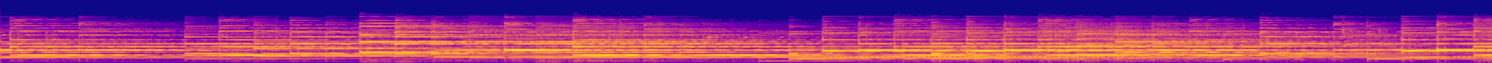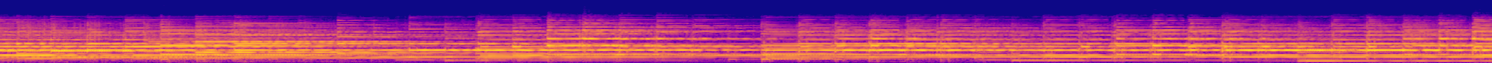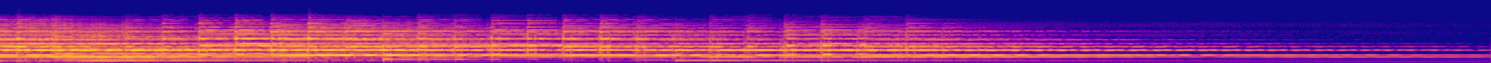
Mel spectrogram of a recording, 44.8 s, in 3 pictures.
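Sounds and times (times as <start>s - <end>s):
mandolin with wet effects: 0.2s - 41.3s.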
